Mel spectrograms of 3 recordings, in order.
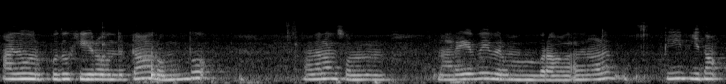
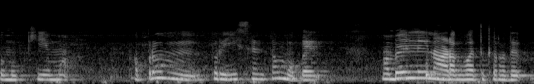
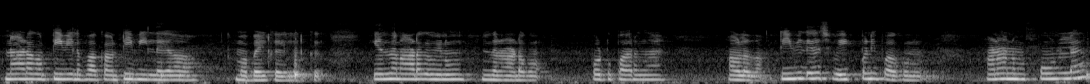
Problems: none marked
